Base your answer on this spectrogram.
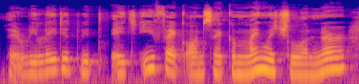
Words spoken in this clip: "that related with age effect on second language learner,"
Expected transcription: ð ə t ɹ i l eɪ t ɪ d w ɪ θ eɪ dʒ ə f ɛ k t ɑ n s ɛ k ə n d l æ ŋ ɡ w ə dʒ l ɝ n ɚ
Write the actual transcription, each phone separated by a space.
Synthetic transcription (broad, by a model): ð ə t ɹ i l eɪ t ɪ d w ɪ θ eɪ tʃ ə f ɛ k t ɑ n s ɛ k ə n d l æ ŋ ɡ w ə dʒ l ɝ n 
